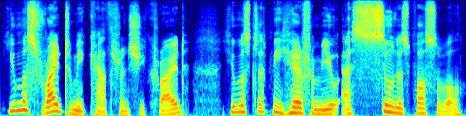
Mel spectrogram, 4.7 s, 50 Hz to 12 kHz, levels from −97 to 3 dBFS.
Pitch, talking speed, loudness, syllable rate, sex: 140 Hz, 245 wpm, -22 LUFS, 6.1 syllables/s, male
